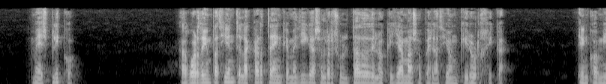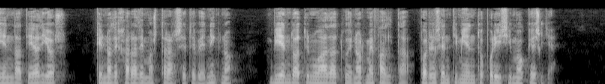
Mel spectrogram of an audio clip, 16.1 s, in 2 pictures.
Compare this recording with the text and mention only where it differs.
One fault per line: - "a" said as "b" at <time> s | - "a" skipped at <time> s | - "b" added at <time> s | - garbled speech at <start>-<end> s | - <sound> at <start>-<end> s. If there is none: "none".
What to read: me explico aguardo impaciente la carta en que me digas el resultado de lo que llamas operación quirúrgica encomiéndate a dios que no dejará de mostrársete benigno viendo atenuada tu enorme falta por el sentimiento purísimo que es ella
none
